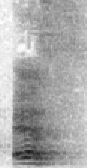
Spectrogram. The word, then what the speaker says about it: S: एस, यस नहीं होता। अगर प्रोनाउंसिएशन पे आप गलत किए तो ये आपका बिल्कुल गलत करवा देगा। इसको बोला जाता है एस।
